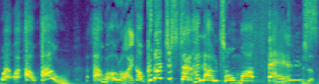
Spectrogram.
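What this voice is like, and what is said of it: Imitates another person's voice. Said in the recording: “I can just do an impression of my mum”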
